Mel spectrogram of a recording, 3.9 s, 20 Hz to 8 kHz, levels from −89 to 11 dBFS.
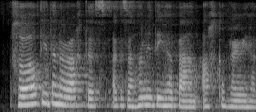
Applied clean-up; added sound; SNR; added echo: neural separator model SepFormer DNS4.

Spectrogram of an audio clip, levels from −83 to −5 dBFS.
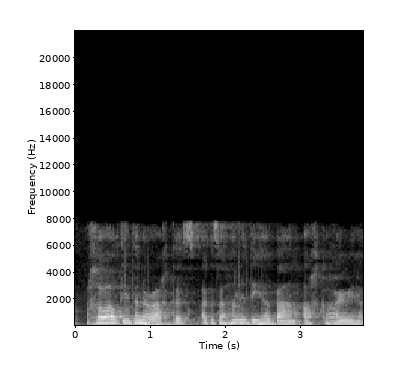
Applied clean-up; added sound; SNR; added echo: none; Bird; 0 dB; reverberation time 1.3 s.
